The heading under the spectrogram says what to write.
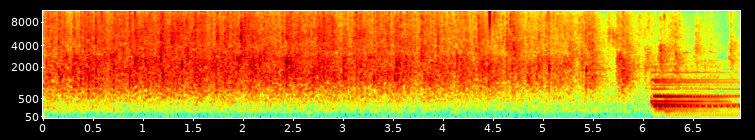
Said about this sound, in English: Well, come on, clap, damn it, what's wrong with you?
